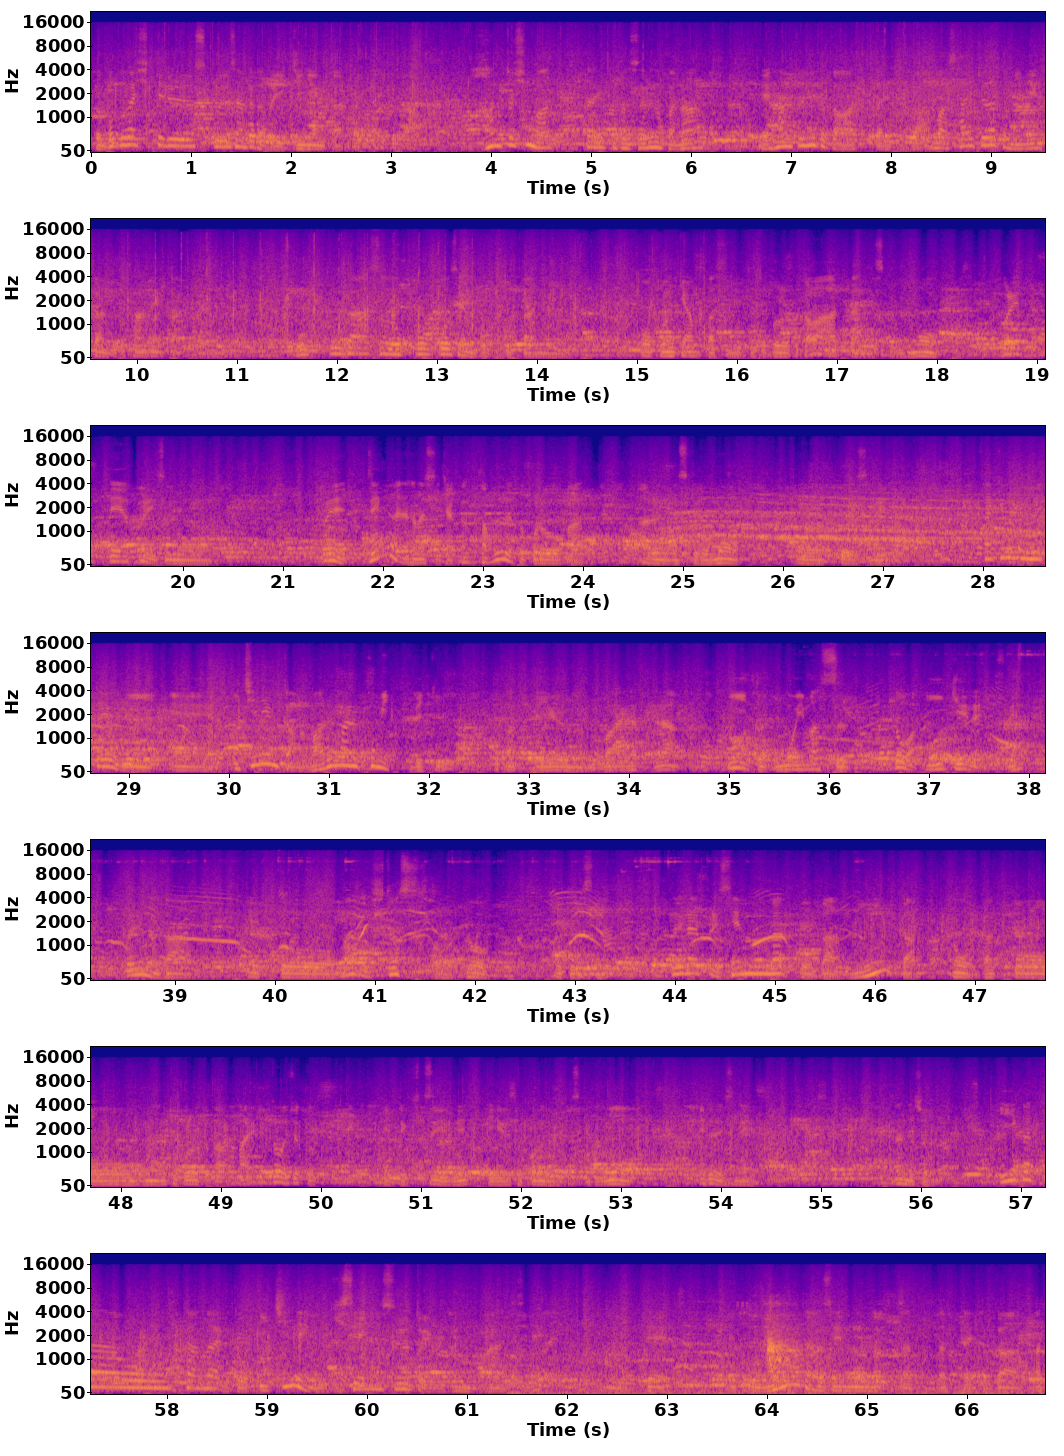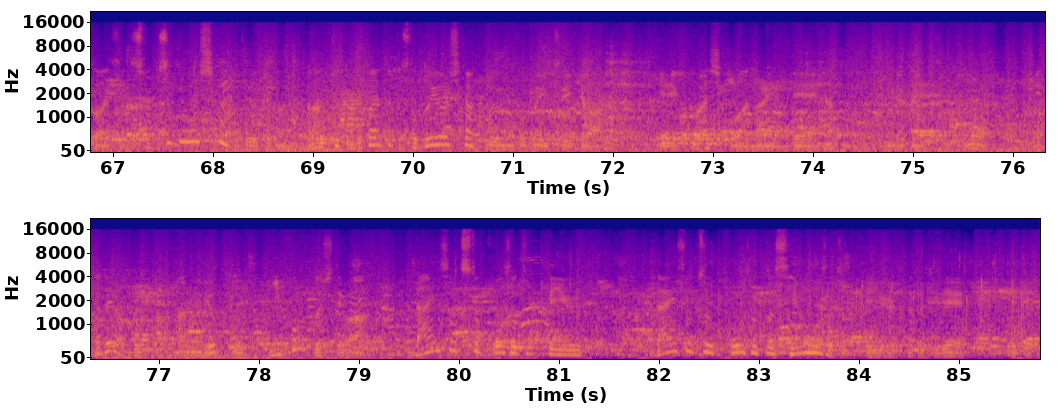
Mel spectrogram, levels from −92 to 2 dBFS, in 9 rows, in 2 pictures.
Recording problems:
chatter from many people; very loud; throughout; 2 dB above the speech

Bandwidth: 16 kHz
